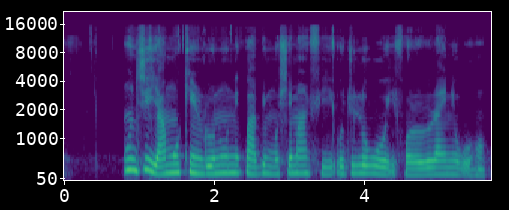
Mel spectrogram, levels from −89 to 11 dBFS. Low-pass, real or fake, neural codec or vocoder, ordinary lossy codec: 14.4 kHz; real; none; Opus, 24 kbps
